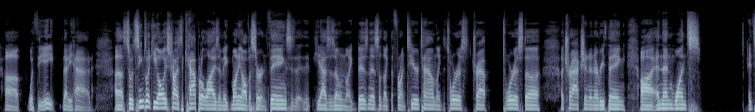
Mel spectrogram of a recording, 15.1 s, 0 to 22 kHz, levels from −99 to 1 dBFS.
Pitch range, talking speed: 120-150 Hz, 195 wpm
